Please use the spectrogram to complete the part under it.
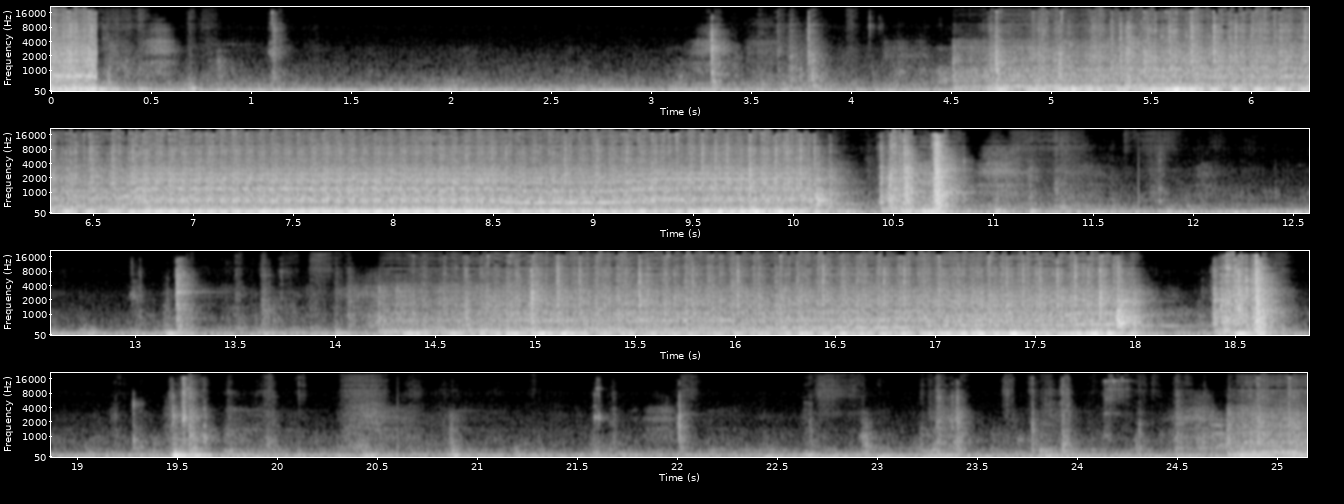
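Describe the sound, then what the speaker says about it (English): A sewing machine whirs through two long runs of rapid mechanical stitching, separated by quieter pauses and a few short clicks. "So we're here in the sewing machine, and now we're going to start to sew,"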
